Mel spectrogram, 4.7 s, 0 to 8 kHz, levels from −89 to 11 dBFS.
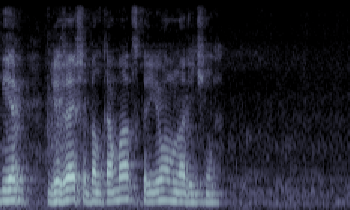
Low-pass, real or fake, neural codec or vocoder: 7.2 kHz; fake; codec, 16 kHz, 4 kbps, FunCodec, trained on Chinese and English, 50 frames a second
